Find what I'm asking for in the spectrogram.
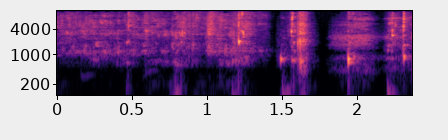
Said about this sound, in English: Let's just pour a little bit of port.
